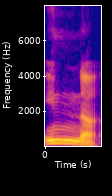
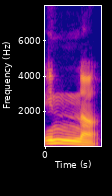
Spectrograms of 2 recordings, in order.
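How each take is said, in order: Both takes have the same delivery.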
